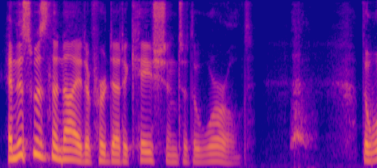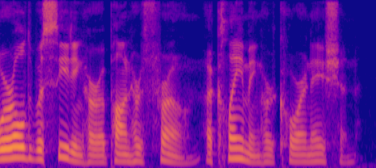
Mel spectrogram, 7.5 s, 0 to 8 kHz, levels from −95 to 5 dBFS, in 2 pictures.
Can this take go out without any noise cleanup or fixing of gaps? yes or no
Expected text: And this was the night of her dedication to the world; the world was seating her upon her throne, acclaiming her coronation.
no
